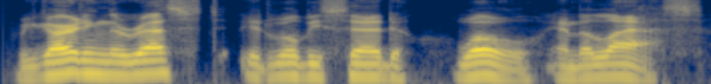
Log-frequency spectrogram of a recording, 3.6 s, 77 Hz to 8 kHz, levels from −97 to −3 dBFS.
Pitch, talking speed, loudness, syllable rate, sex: 120 Hz, 170 wpm, -18 LUFS, 4.3 syllables/s, male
